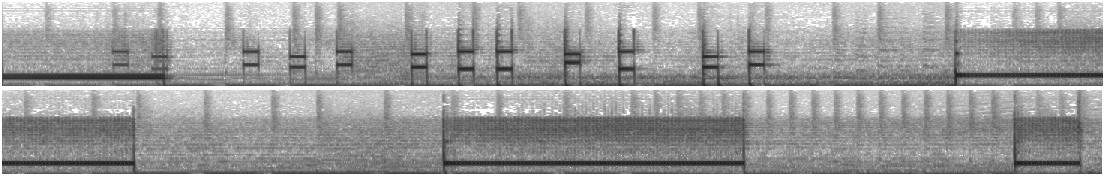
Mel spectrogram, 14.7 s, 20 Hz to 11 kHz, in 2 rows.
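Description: A quick run of touch-tone dialing beeps, a dozen or so paired tones in rapid rhythm, followed by three long buzzing rings with pauses between them, as the 99.5 QYK Tampa Bay morning radio crew places a phone call; loud and with no one talking.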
